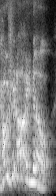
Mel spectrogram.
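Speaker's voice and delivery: high, loud exasperated retort; acted-out irritated outburst; annoyed. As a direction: snap back in mock annoyance. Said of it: "Shichi's getting all annoyed".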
